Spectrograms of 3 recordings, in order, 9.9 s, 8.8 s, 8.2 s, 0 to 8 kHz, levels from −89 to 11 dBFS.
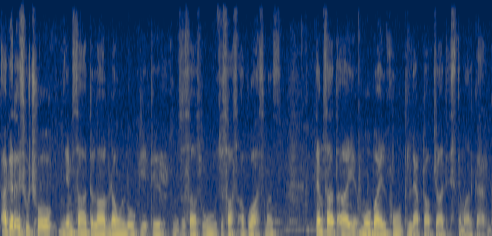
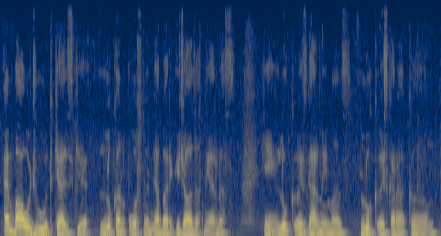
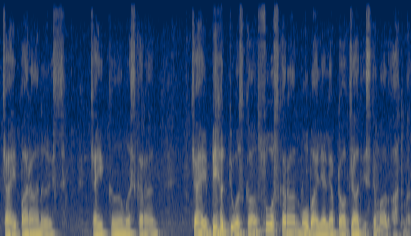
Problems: constant background noise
